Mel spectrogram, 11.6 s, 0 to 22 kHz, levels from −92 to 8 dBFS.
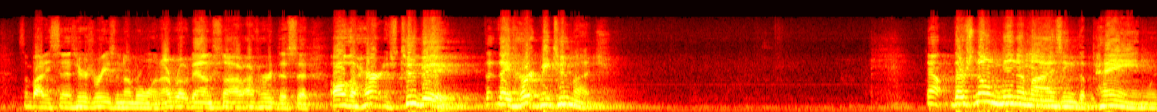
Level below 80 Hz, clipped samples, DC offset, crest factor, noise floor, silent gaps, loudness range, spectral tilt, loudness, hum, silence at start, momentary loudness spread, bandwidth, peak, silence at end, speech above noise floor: -40 dBFS; 2%; under 0.1%; 10 dB; -45 dBFS; none; 9 LU; -5 dB/octave; -8 LUFS; none; 0.25 s; 9 LU; 16 kHz; 0 dBFS; 0 s; 38 dB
